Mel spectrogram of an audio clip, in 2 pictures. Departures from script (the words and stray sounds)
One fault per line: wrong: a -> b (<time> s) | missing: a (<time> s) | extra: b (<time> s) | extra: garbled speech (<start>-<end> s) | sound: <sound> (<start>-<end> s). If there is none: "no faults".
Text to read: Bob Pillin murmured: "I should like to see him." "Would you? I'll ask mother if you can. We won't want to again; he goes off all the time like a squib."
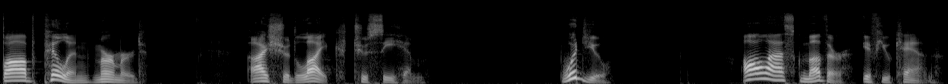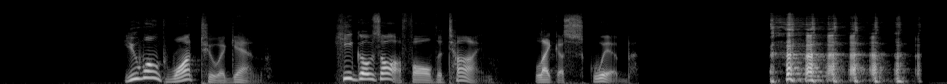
wrong: We -> You (10.7 s)
sound: laugh (17.2-18.7 s)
